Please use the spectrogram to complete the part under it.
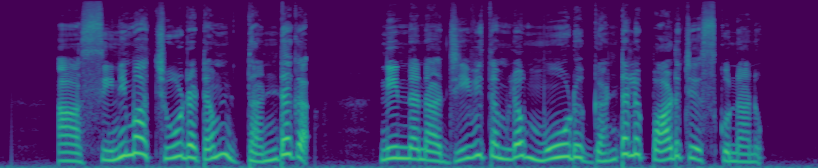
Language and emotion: Telugu, disgusted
